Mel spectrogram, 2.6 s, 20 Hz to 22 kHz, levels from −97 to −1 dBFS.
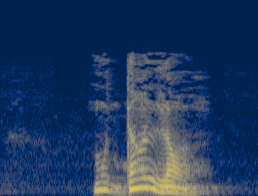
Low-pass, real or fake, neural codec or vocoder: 7.2 kHz; real; none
